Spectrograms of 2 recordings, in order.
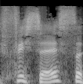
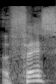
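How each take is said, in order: First: The final S sound is pronounced. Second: The final S sound is silent. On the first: The speaker calls it right. "qu'il faut prononcer euh, le S" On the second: The speaker calls it wrong. "on ne prononce surtout pas fesses"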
